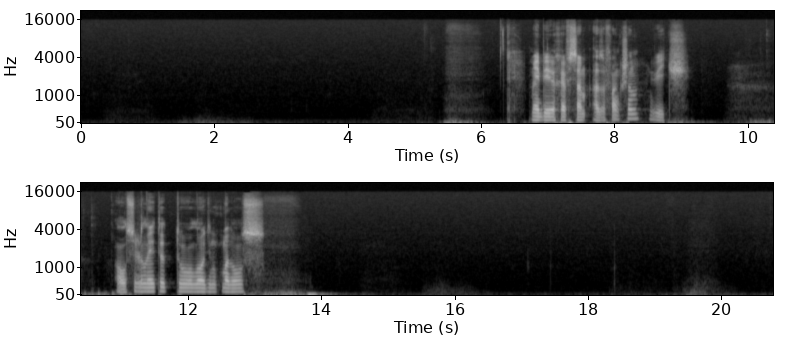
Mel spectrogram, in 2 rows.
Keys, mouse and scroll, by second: 6.6 click, 8.0 click.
